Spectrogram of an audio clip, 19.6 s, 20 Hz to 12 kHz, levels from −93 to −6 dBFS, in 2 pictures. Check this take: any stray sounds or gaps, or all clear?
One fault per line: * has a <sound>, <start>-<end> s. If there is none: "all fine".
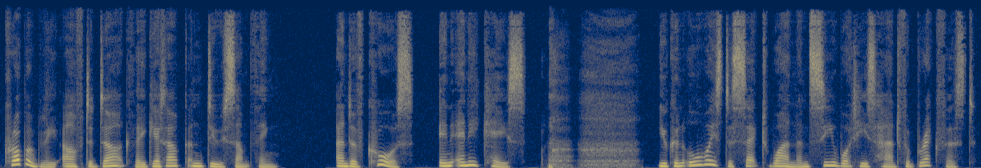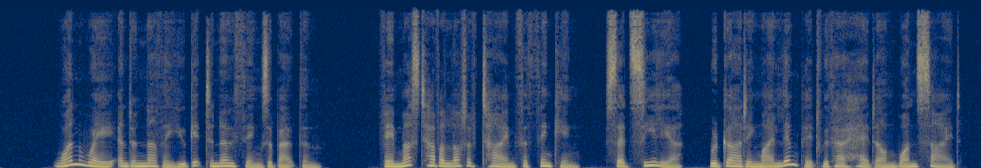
* has a breath, 5.4-6.4 s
